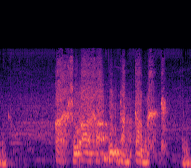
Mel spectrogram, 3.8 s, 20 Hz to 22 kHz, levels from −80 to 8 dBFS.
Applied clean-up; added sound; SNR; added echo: none; Applause / Crowd / Cheering; 17 dB; none.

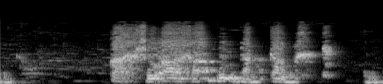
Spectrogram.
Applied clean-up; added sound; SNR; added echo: classical method log-MMSE.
